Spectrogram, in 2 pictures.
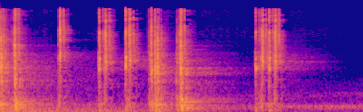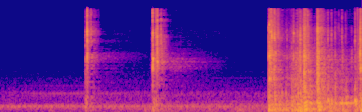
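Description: Short clicks tick as menu options are selected.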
